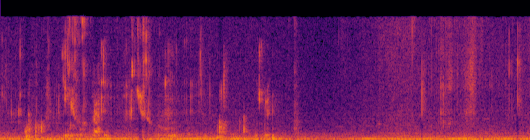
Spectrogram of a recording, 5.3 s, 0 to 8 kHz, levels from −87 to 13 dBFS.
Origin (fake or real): real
